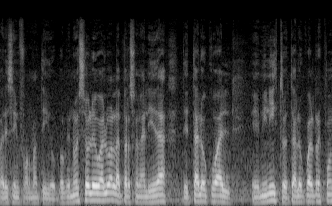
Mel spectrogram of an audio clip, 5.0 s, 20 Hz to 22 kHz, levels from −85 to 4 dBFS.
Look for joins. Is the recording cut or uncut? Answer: uncut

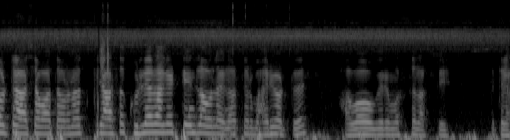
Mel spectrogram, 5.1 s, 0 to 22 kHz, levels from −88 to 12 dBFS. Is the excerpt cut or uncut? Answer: cut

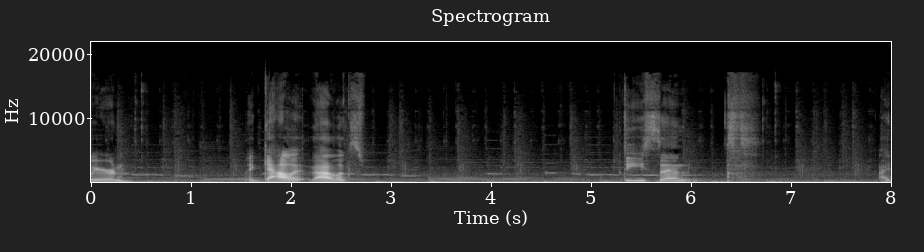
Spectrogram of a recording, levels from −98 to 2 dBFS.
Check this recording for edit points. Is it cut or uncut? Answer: uncut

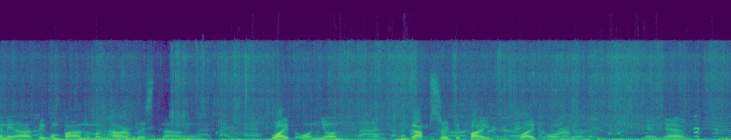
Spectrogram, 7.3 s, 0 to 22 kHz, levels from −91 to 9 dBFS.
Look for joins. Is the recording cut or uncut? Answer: uncut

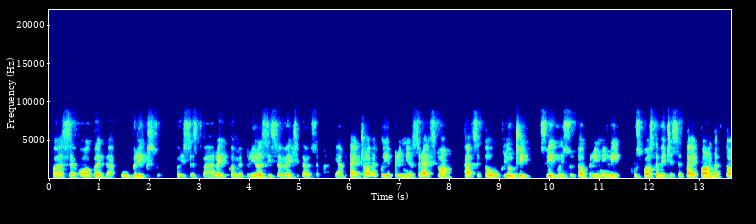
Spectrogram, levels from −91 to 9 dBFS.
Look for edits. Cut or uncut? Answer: cut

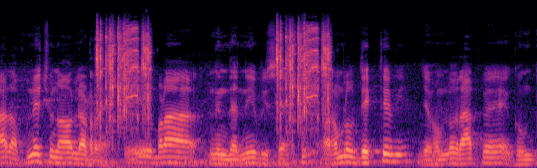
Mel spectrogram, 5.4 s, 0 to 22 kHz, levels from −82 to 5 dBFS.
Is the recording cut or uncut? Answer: cut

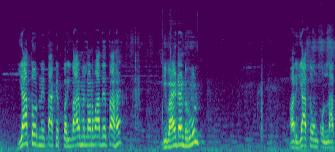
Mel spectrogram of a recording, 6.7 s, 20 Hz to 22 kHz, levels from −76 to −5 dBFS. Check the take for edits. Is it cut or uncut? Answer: uncut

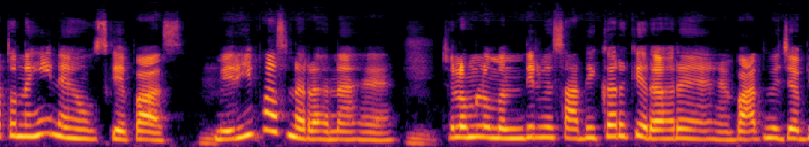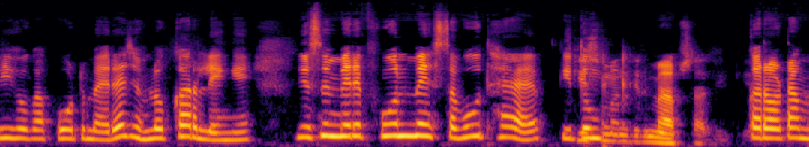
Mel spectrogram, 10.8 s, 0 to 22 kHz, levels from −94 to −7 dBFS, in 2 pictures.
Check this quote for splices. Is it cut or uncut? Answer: uncut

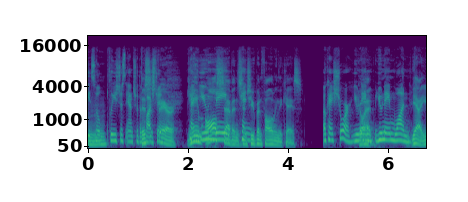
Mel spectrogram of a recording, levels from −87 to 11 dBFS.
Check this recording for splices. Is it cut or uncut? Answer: uncut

